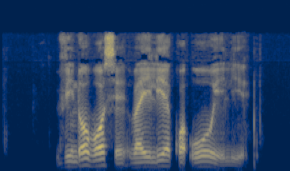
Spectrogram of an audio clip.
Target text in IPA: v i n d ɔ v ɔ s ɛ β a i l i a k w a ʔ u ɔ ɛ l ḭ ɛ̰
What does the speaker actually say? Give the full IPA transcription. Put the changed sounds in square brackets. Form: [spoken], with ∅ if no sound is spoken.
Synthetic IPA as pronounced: v i n d ɔ [β] ɔ s ɛ β a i l i [ɛ] k w a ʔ u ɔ ɛ l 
